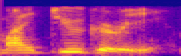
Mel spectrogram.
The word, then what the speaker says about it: Maiduguri: So what is the righteous way to say the sequel's title? – Okay, the sequel is called The Girl from Maiduguri. Maiduguri is a city in the northeastern part of Nigeria.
